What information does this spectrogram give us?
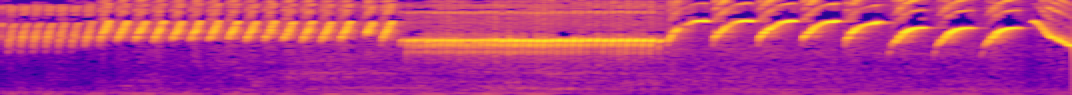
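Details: Song of a Belgian canary, a training song: a fast, rhythmic high trill, a lower, sustained, buzzy roll, then a series of clear, arching whistled swoops about four per second.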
